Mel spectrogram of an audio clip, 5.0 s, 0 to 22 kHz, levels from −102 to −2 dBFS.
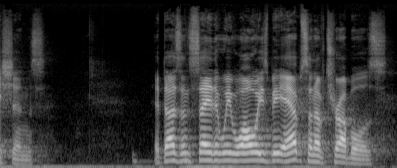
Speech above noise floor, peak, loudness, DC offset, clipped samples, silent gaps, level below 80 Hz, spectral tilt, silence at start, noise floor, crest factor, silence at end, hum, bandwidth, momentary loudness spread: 29 dB; -12 dBFS; -29 LUFS; under 0.1%; under 0.1%; none; -54 dBFS; -4 dB/octave; 0 s; -59 dBFS; 20 dB; 0.15 s; none; 18.5 kHz; 16 LU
